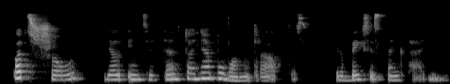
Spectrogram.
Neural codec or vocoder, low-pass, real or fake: none; 10.8 kHz; real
